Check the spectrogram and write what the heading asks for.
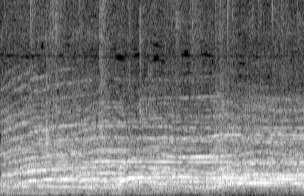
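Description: Audience cheering, with several overlapping high-pitched whoops and screams gliding up and down in pitch.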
